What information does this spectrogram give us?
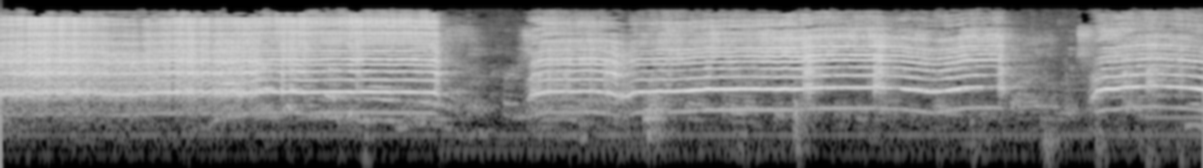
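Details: Household cockatoo greeting returning owners with squawks: a long rasping scream of about three seconds, then two more drawn-out squawks with wavering pitch after brief pauses, indoors.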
